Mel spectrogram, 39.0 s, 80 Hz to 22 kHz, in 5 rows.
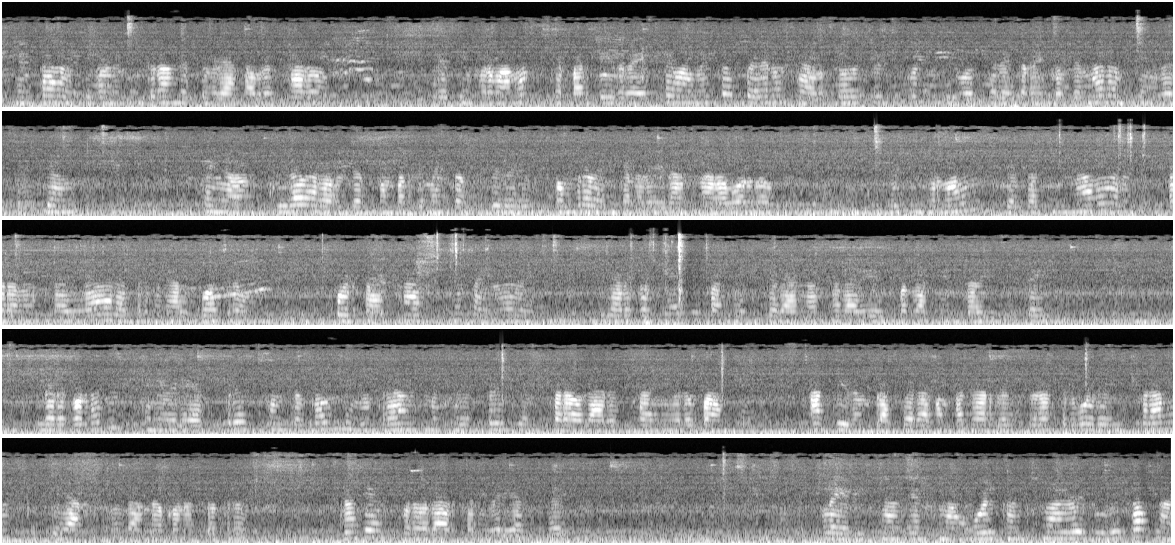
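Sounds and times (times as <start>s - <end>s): aircraft cabin rumble: 0.0s - 39.0s.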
